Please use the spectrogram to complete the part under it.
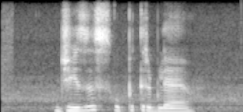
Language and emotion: Russian, neutral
